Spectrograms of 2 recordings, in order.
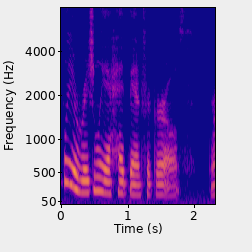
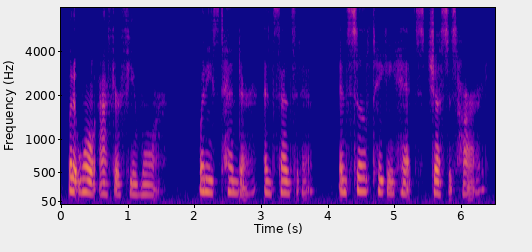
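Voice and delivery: ordinary delivery

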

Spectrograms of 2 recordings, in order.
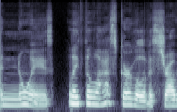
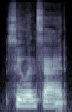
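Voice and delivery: usual speaking voice

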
